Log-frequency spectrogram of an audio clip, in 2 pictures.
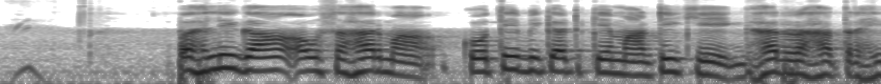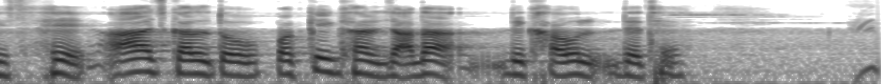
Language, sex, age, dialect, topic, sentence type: Chhattisgarhi, male, 25-30, Central, banking, statement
